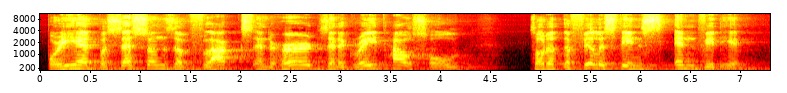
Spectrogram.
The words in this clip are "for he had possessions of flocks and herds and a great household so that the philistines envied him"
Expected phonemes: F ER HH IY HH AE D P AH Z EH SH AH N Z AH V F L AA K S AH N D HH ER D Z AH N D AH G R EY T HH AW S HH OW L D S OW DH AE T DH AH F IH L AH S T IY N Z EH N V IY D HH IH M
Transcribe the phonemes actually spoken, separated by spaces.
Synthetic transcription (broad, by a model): F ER HH IY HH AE D P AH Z EH SH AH N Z AH V F L AA K S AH N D HH ER D Z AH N AH G R EY T HH AW S HH OW L D S OW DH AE T DH AH F IH L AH S T IY N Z EH N V IY D HH IH M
